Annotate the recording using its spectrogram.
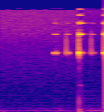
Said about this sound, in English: Oh, they're beeping in your purse. I can hear them. Oh, man, they're in this purse somewhere.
